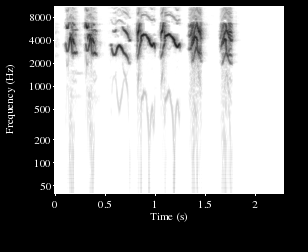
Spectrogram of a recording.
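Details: Snapping 'estalo' song of a white-throated seedeater, sung to warm up other birds: seven quick, loud phrases mixing harsh clicks with slurred whistled swoops, each lasting a fraction of a second, in a clean quiet setting.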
